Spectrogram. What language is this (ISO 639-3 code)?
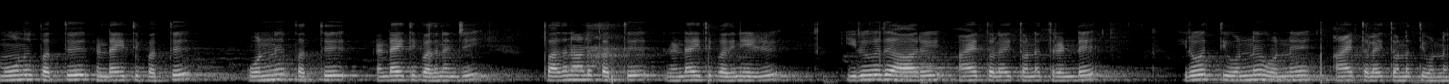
tam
